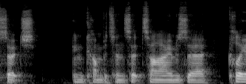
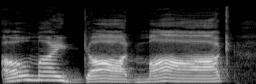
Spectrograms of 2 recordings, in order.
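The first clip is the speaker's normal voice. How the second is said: put-on Valley Girl voice, very loud, very slow; 5 semitones higher, 9 dB louder than usual. Comedy section of the speaker's video, done in a valley girl voice. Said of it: "in my Valley Girl voice".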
